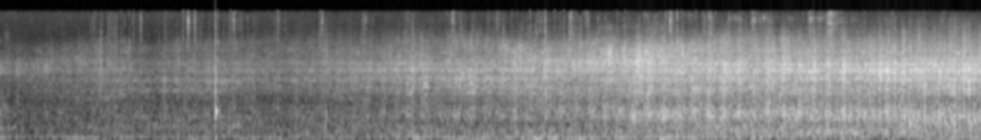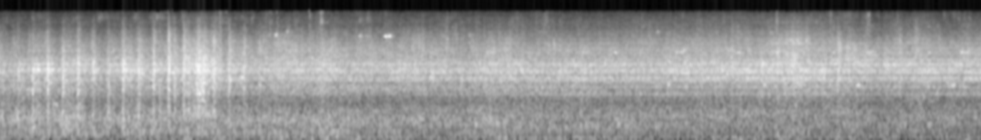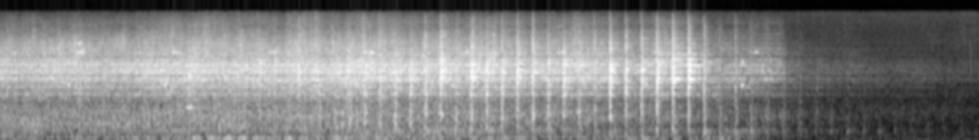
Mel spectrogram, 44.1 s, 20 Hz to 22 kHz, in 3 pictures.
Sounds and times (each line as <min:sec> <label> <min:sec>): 0:00.0 Moving Train 0:44.1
